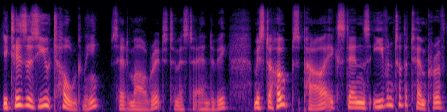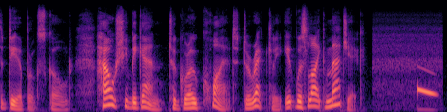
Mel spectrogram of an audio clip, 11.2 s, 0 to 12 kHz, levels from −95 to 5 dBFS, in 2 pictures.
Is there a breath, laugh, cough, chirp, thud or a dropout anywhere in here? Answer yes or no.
yes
